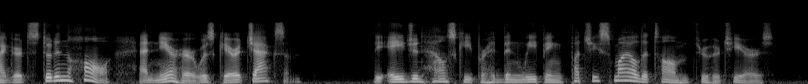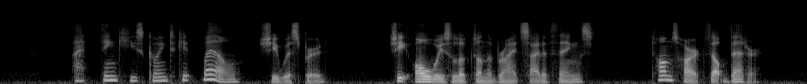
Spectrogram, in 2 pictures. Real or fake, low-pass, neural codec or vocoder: fake; 7.2 kHz; codec, 16 kHz, 0.3 kbps, FocalCodec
